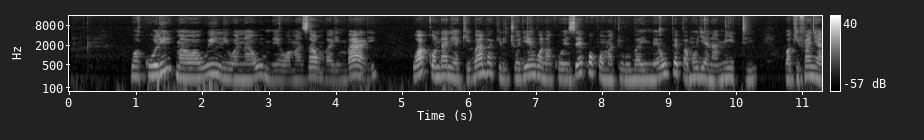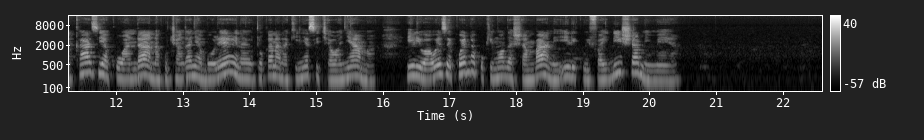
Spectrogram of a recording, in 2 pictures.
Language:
Swahili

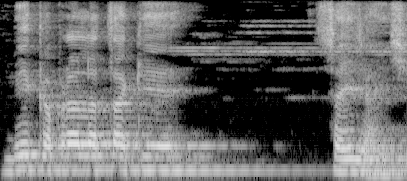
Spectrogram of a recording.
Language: Maithili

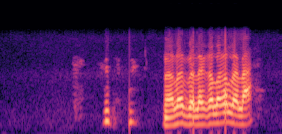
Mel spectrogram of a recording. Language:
Assamese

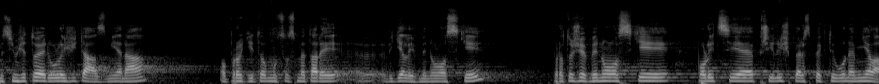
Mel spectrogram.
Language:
Czech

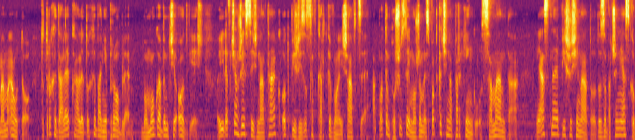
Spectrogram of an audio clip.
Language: Polish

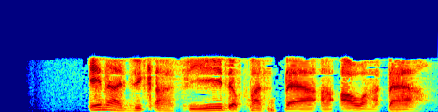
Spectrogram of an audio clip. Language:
Hausa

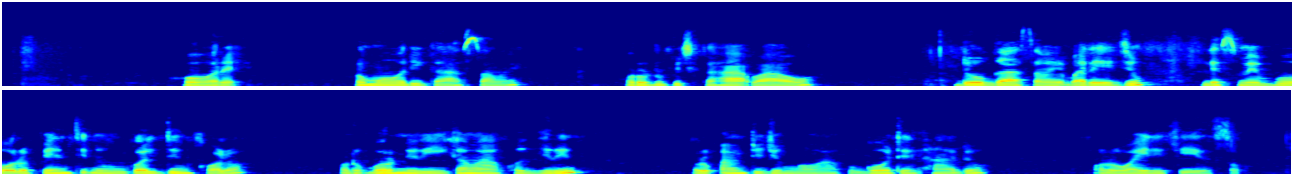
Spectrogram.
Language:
Fula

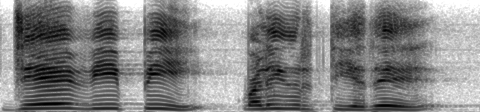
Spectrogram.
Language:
Tamil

